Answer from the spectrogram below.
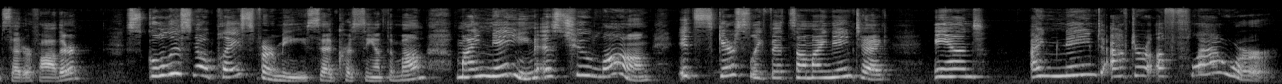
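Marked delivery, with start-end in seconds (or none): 1.2-12.8 put-on whiny little girl. Chrysanthemum complaining to her parents, high and sulky.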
